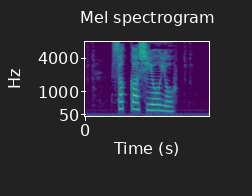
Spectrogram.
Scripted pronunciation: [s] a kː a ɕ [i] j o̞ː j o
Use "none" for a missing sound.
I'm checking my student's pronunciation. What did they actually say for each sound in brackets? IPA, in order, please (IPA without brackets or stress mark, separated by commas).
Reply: s, i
